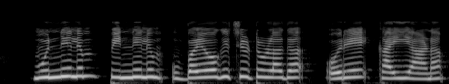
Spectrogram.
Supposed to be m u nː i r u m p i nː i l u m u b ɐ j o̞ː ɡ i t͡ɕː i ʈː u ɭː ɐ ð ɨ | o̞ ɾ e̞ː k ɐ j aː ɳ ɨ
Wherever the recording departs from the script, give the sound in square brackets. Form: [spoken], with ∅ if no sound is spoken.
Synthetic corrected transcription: m u nː i [l] u m p i nː i l u m u b ɐ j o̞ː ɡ i t͡ɕː i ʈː u ɭː ɐ ð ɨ | o̞ ɾ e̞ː k ɐ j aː ɳ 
